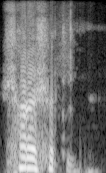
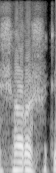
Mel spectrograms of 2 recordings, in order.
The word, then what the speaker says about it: সরস্বতী: করতে হবে লক্মী যেমন সরস্বতী আমরা বাংলা ভাষায় সরস্বতী উচ্চারণ করি কিন্তু সংস্কৃত ভাষায় হবে সরস্বতি সর নিচে একটা যে ব আছে ওটা ওয়া উচ্চারণ করতে হবে সরস সয়াতি স্বামীকে সয়ামি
